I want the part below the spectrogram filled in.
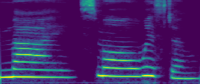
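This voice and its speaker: A female-sounding voice goes high in pitch. It is a put-on character voice. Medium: read story. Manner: calm, terse.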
